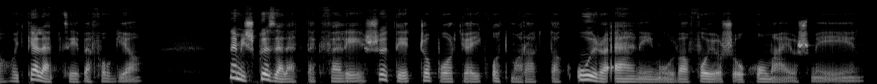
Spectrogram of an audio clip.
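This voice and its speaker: A woman narrating a literary novel in a measured, dramatic reading. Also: very deep voice, gravelly, a bit bright, no room sound, studio quality.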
